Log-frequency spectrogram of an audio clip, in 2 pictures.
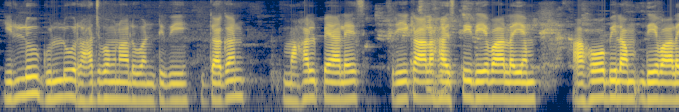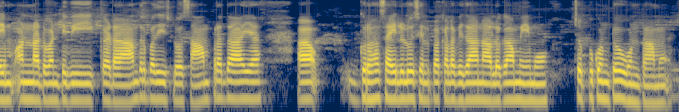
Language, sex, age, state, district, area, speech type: Telugu, male, 18-30, Andhra Pradesh, Srikakulam, urban, spontaneous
